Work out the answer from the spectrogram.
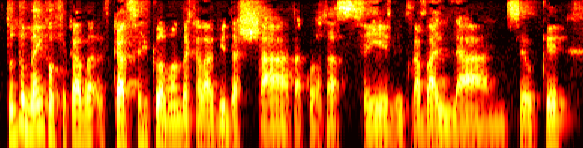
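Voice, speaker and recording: Husky man telling lively stories. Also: fairly low pitch, quick pace. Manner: animated storyteller, acts out his own past thoughts. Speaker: English teacher, interview guest. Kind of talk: casual interview chat.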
